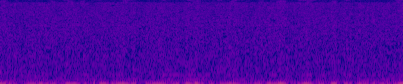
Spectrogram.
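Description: Near silence: the sound track is all but mute.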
